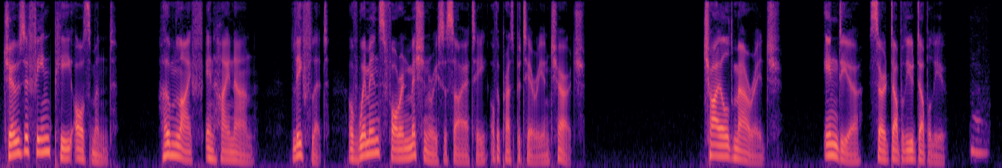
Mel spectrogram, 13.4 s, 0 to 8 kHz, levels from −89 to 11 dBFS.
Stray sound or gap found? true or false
true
